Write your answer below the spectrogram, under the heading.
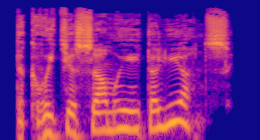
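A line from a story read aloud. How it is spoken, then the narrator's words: Exclaiming. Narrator (Russian): воскликнул он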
